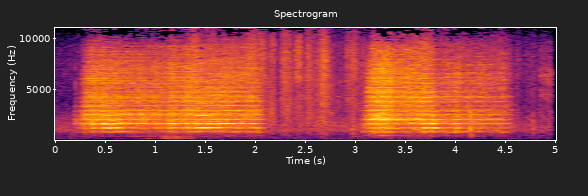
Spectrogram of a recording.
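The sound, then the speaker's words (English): A conch shell blown as a horn, giving two long, steady, breathy blasts with a short quieter gap between them. “It makes noise! You'll get there. And that's what people are trying to do, make noise. Mm-hmm. Yeah. I did my conch to the four directions.”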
